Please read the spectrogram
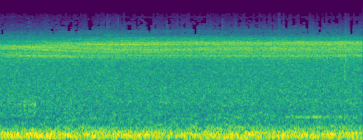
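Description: Steady outdoor background noise: a low, uneven rumble like wind on the microphone under a constant high hiss, with no distinct events.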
